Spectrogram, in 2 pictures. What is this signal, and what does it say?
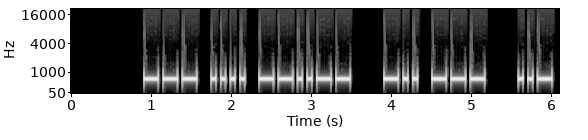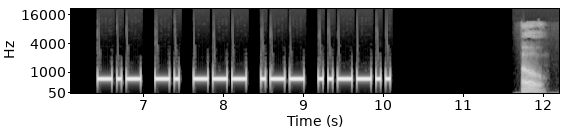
Morse code, heard as a keyed tone, about 20 wpm, 700 Hz. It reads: OH, DO U KNOW?
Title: Sentences from Top 500 Words and Abbreviations 20wpm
